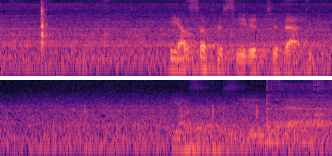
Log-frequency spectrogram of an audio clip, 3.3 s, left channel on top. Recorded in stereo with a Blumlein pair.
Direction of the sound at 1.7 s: 35° left.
